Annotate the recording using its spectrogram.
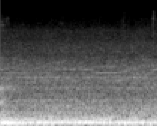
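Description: A steady low mechanical hum with no change and no sudden sounds.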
